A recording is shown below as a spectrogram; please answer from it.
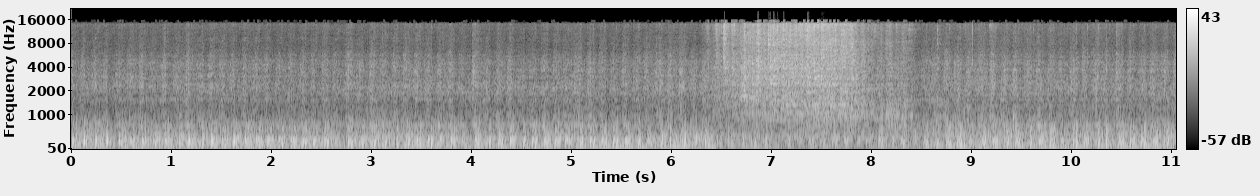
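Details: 1993 Kawasaki Vulcan EN500 twin, bobber project, after removing the reed/air suction valve and installing and synchronizing the carburettors, with the mixture not yet adjusted: a short throttle blip, then a fairly even, steady idle with no knocks or misses while warming up.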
